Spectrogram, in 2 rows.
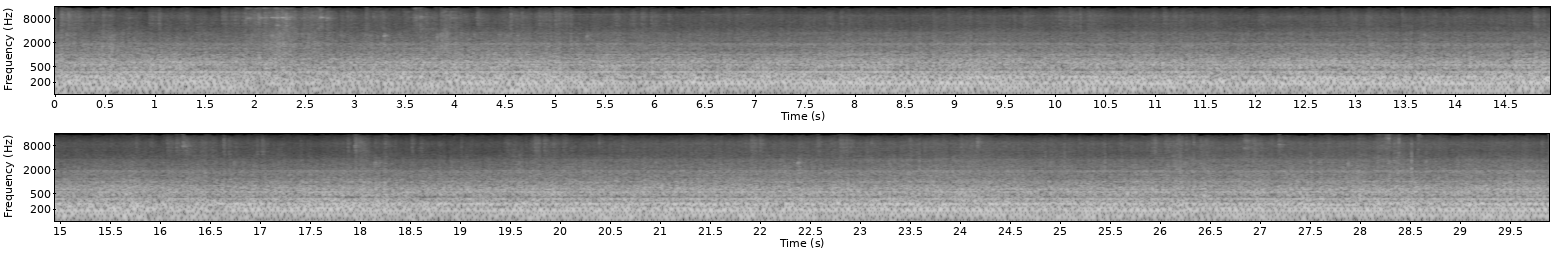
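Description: Interior sound of a Mercedes-Benz O530 Citaro bus on the move: its Daimler OM906hLA diesel engine and ZF automatic gearbox run steadily with a steady hum, over road noise and a few faint rattles.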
